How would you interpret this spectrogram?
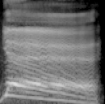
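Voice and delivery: loud, high crowd cheer. Retold or imitated. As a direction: whoop like a whole room cheering.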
